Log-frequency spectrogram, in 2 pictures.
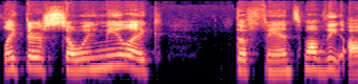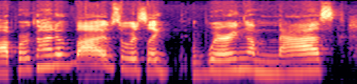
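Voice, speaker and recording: A woman's voice: sits high, moderate pace, fairly bright tone. A woman giving a casual, chatty tarot reading, losing her voice a little, with frequent fillers and laughs. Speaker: tarot reader.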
